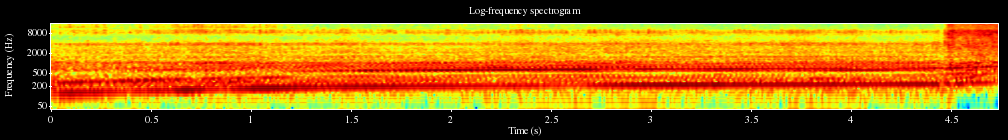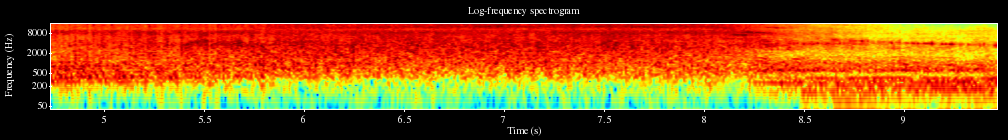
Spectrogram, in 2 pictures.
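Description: Tuned car engine revved hard, its pitch climbing steadily for about four and a half seconds. It then gives way to a loud, harsh blare for about four seconds before the revs drop back near the end.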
